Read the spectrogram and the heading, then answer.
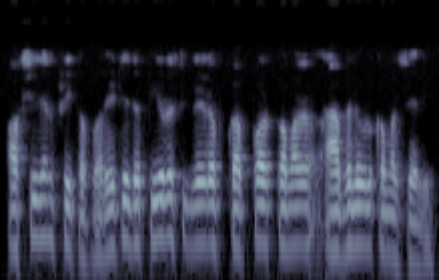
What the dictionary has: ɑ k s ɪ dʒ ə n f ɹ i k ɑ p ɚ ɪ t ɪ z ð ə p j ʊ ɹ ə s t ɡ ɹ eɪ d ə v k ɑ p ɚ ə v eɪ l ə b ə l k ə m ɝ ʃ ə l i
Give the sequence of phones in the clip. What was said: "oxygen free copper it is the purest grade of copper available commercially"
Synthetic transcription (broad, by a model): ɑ k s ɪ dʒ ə n p ɹ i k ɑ p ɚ ɪ t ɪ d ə p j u ɹ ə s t ɡ ɹ eɪ d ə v k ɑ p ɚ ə b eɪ l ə ə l k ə m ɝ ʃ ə l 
